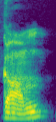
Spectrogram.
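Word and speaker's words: སྒོམ: this in fact the in tibetan the word for meditation is pronounced gum I guess we would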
